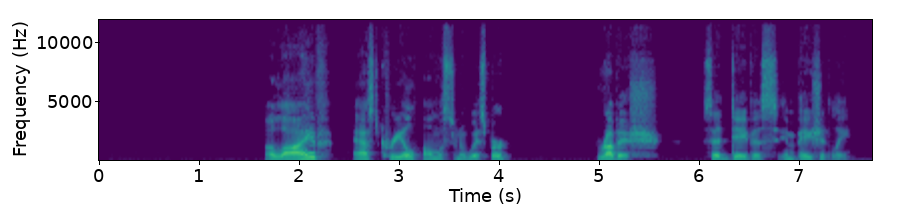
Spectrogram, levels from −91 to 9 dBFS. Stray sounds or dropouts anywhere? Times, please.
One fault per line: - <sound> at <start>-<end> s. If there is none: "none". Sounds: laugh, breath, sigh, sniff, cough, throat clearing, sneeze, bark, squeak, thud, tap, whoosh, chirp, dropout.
none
